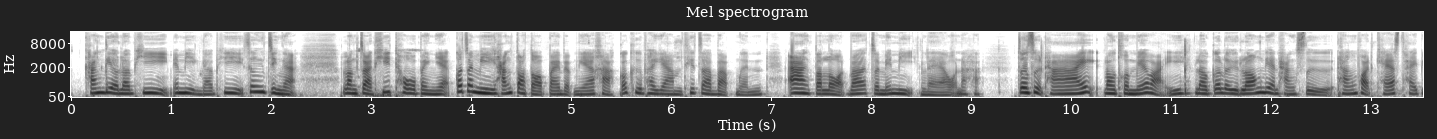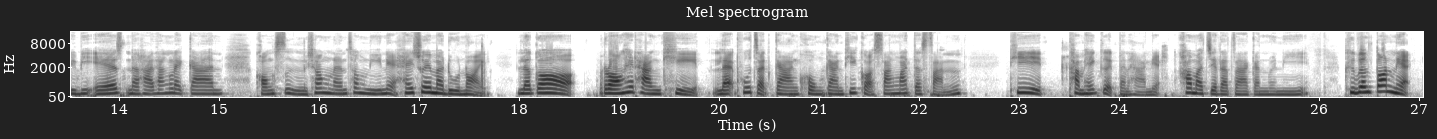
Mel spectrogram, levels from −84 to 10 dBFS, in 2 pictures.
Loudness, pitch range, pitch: -14 LUFS, 190-240 Hz, 215 Hz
